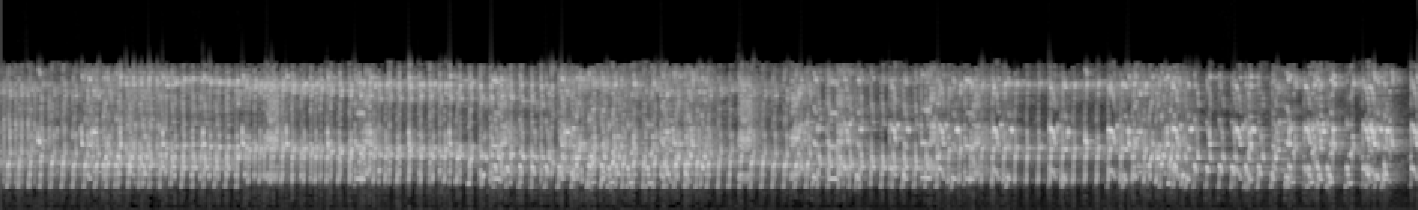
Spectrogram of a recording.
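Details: Lovebird song in a tutoring recording: dense, unbroken high-pitched chatter of shrill chirps and buzzy twitters, pouring out nonstop and rapidly repeated, with no other sounds.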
